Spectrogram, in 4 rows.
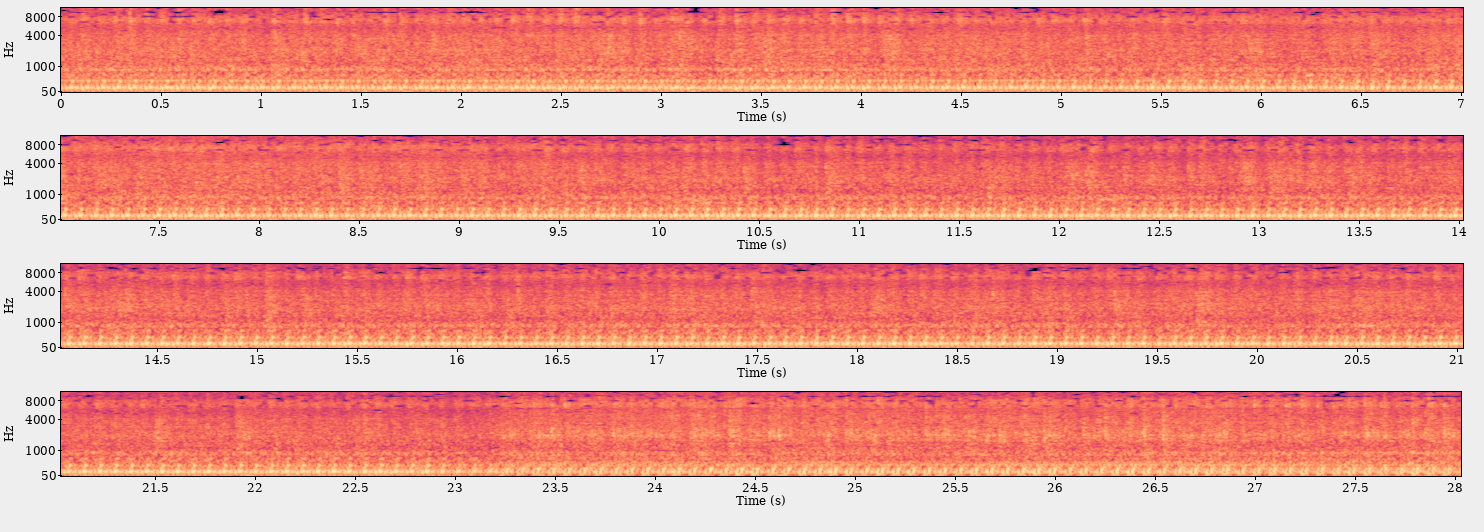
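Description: Sawmill band saw running steadily, a continuous machine drone from its drive with the blade spinning. About 23 seconds in, the low drone eases and a higher hiss comes up.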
